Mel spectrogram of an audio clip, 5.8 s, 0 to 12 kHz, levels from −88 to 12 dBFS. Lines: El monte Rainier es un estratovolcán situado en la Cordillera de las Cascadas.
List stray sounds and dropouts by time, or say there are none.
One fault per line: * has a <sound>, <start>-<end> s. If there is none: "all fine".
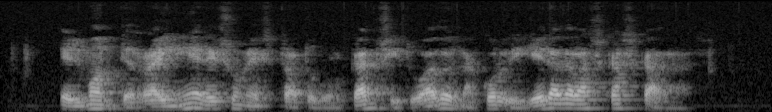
all fine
